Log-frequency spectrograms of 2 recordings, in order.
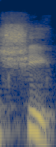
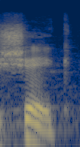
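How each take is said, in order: First: The vowel sounds like the one in 'cheek'. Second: The vowel sounds like the one in 'cake'. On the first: "I always said sheik" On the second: "maybe they were talking about the frozen dairy treat"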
